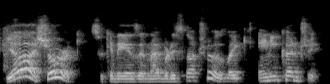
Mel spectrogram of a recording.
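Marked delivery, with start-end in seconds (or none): 0.1-0.8 high, loud cheery reply; friendly clerk. Retold or imitated. Canadian clerk lending the phone, high cheery yes.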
